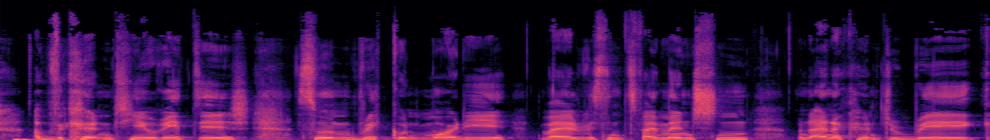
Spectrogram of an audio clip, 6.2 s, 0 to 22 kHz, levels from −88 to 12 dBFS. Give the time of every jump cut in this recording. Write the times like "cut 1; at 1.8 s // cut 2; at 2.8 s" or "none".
none

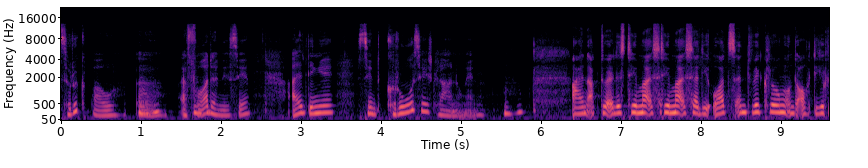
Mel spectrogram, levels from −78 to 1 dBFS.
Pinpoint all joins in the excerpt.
cut 1; at 3.0 s // cut 2; at 3.6 s // cut 3; at 4.6 s // cut 4; at 6.3 s // cut 5; at 7.5 s

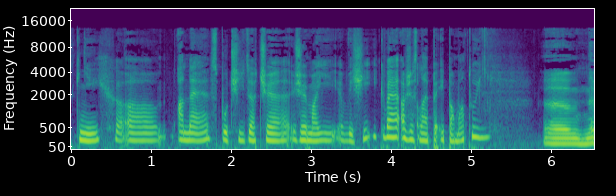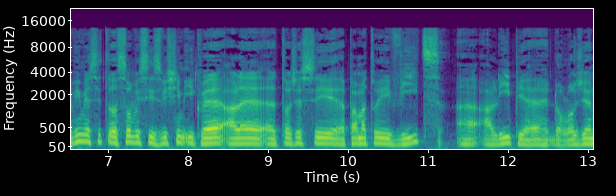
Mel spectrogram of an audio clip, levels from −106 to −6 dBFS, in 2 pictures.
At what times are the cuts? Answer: cut 1; at 4.3 s

